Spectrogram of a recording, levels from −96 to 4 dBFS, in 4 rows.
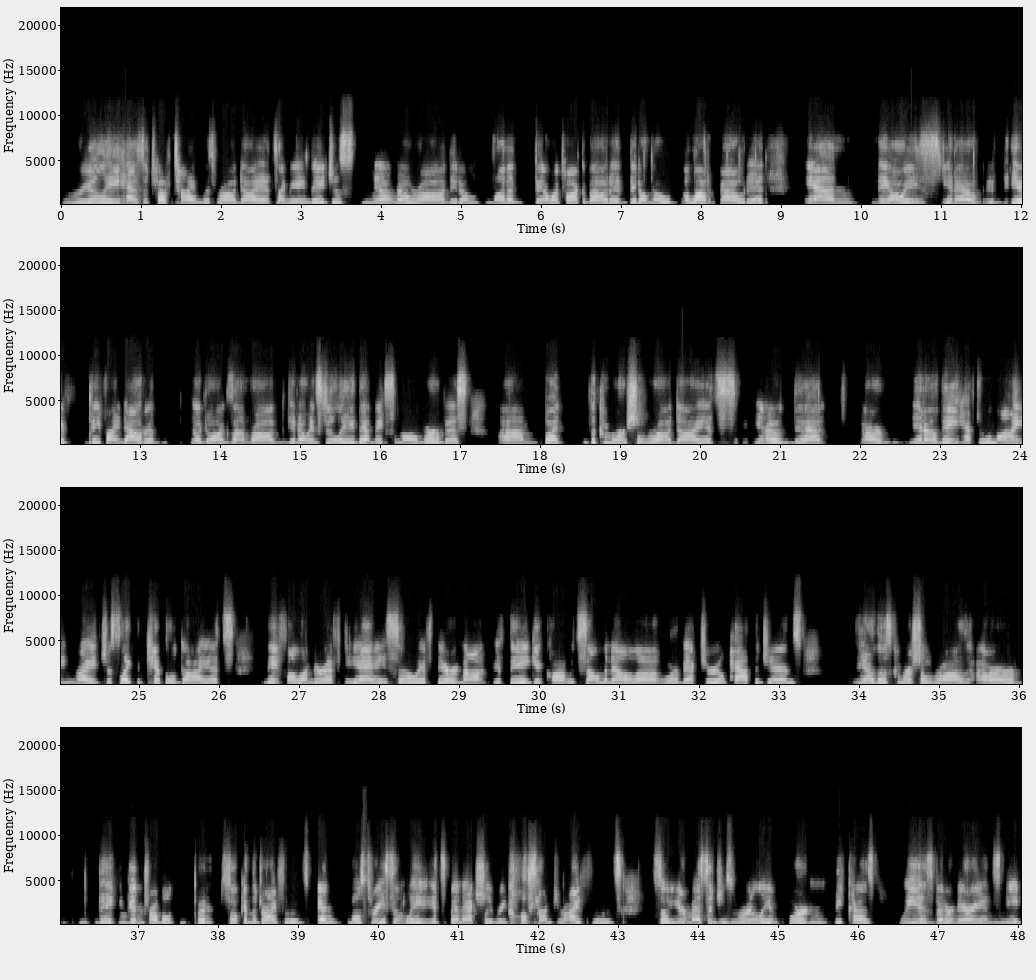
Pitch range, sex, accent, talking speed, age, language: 195-245 Hz, female, American, 165 wpm, 50-69, English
